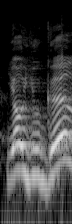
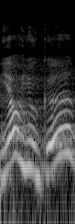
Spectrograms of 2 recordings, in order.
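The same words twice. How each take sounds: First: It sounds threatening, like picking a fight. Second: It sounds caring, like checking on someone.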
